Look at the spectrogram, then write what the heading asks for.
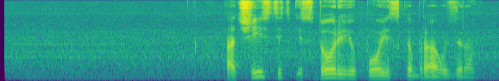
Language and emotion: Russian, neutral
